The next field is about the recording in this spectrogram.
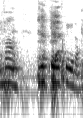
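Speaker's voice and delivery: slow, lightly voiced son's protest; a hint of a whiny kid; imitating her son. Mother mimics her son complaining to her, mock whine. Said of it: "you know how you be like".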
